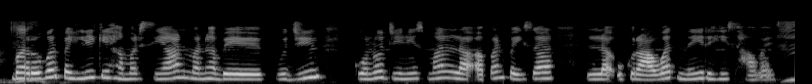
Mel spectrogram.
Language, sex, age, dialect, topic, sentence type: Chhattisgarhi, female, 18-24, Central, banking, statement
